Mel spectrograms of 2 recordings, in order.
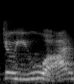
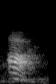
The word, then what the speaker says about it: hour: If I say HOUR, we'll say it as R. We don't say hour.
